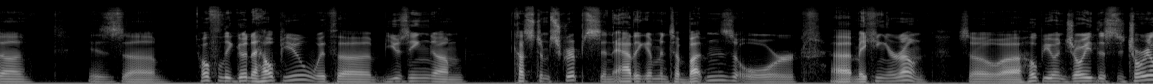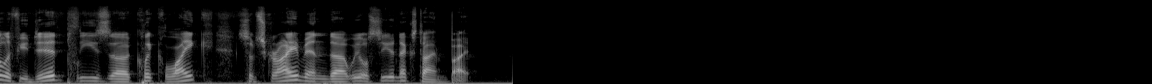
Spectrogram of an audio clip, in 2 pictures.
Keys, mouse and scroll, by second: 0.1 middle click, 0.8 middle click.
